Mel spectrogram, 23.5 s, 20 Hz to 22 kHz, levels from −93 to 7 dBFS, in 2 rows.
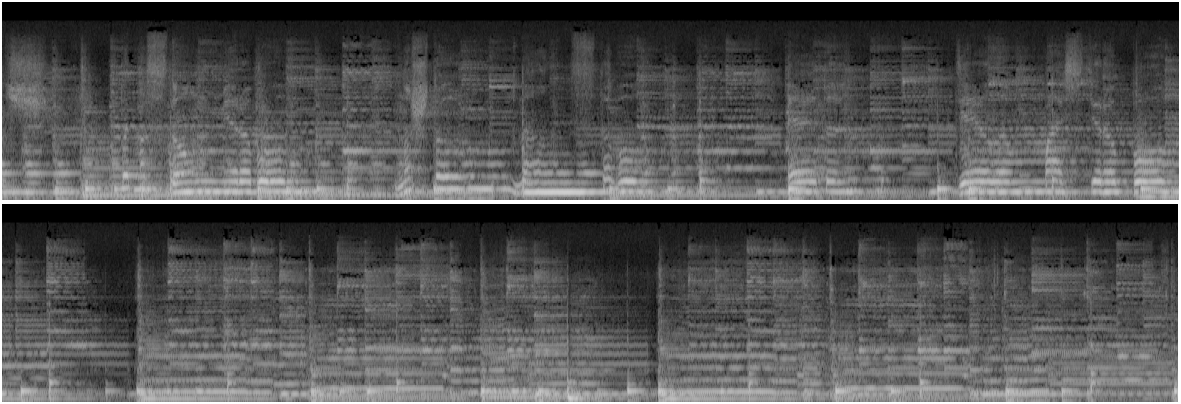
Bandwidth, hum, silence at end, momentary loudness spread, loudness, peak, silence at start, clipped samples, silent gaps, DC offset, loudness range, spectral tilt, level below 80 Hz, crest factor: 12 kHz; none; 0 s; 10 LU; -25 LUFS; -8 dBFS; 0 s; under 0.1%; none; under 0.1%; 5 LU; -6.5 dB/octave; -42 dBFS; 16 dB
